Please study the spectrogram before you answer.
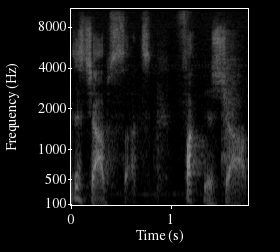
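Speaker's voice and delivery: hushed retort. Retold or imitated. Retells telling off the sergeant.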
